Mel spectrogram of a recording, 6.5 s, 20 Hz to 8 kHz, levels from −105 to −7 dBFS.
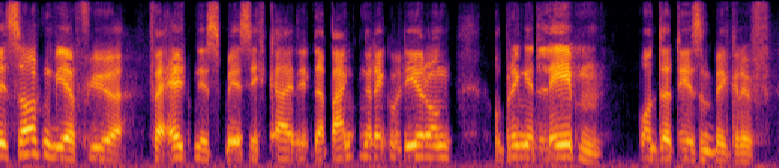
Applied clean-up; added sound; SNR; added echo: neural diffusion model UNIVERSE++.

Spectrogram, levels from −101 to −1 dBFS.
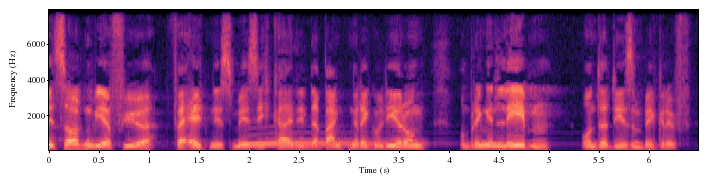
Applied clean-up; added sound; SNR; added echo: neural mask model RNNoise.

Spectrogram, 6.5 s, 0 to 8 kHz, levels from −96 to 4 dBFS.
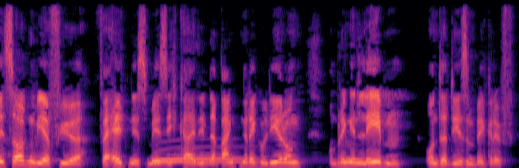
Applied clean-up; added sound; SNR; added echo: classical method log-MMSE.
